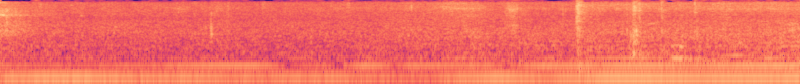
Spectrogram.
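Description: Road tractor's diesel running with the PTO engaged to drive the belt trailer's hydraulics: a steady, even-pitched hum over a low rumble that grows a little louder about two-thirds of the way through.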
